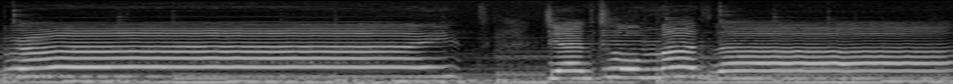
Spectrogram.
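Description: A child's voice singing a slow song over sustained instrumental accompaniment. The voice holds one long note for about three seconds, then moves through a few short notes into another long held note.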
